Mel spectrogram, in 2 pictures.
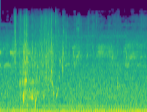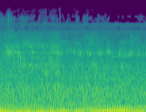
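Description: Small boat engine running steadily with a low drone. Over it are a few light clicks and rustles of a wet cast net being handled, mostly in the first second.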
